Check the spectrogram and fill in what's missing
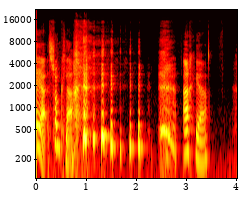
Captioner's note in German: gelächter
